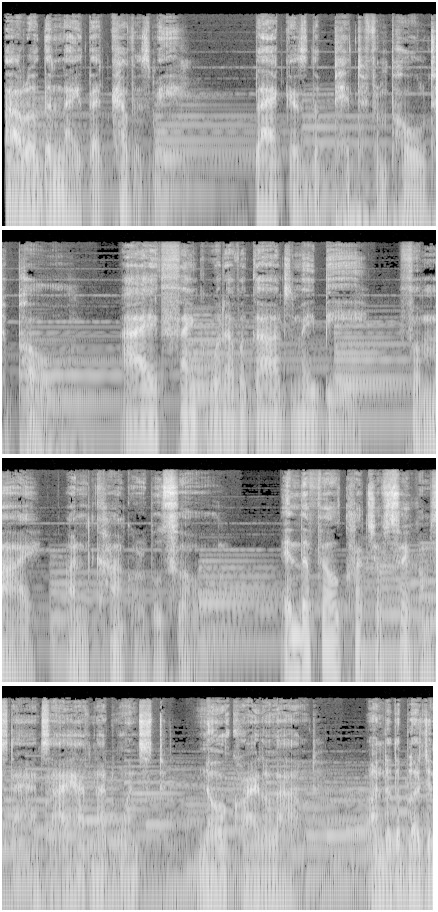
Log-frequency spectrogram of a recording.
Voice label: poem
